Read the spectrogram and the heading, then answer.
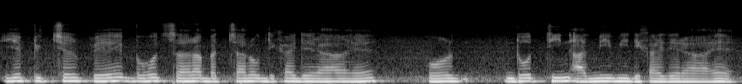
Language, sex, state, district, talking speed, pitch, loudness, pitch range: Hindi, male, Arunachal Pradesh, Lower Dibang Valley, 160 wpm, 145 Hz, -12 LUFS, 135-150 Hz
